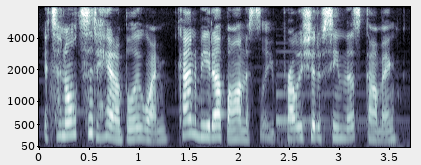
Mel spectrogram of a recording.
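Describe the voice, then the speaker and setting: A woman voicing a hesitant, polite stranded hitchhiker man from a visual novel, in a halting way. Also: a little high, soft background music, lightly acted. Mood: hesitant, apologetic. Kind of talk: visual novel character reading.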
